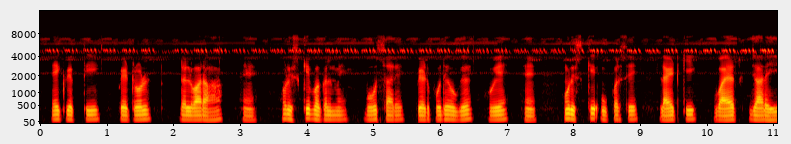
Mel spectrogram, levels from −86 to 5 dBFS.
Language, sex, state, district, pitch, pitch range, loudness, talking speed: Hindi, male, Goa, North and South Goa, 105 Hz, 100-115 Hz, -30 LUFS, 145 wpm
